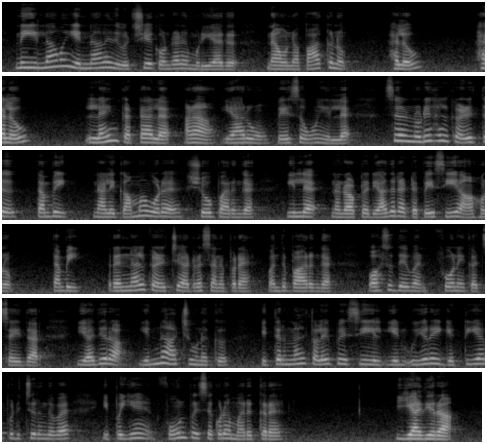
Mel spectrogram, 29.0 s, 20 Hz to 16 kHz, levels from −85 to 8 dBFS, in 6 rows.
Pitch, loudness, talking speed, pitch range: 205 Hz, -31 LUFS, 125 wpm, 185-230 Hz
